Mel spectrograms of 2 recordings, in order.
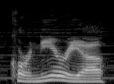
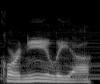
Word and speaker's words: Cornelia: Castle Corneria, but in later versions, it's called Cornelia with an L instead of an R. But yeah, that's supposed to be the proper pronunciation is with an L and not an R.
